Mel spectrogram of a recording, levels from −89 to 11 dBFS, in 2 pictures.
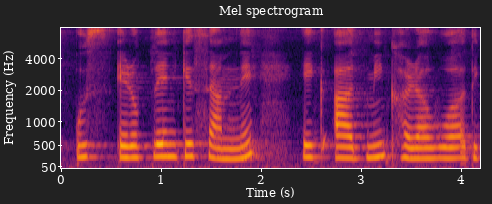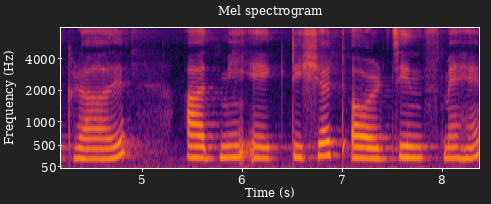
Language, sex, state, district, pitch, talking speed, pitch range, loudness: Hindi, female, Chhattisgarh, Raigarh, 235 Hz, 130 wpm, 230-250 Hz, -17 LUFS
